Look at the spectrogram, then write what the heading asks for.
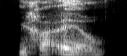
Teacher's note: the emphasis is on the last syllable, Michael, and the kamatz that's medial is either open or closed, and it's one place removed from the accents, which you have right here.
